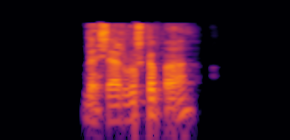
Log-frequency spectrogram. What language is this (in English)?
Catalan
